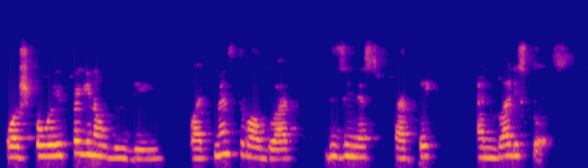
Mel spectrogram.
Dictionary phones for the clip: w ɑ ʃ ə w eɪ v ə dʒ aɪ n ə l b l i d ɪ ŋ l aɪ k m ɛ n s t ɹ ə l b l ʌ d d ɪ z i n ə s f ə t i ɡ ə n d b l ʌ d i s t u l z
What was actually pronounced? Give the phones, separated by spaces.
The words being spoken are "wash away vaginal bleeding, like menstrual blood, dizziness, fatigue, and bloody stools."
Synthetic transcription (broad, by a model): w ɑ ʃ ə w eɪ f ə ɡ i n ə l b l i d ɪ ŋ l aɪ k m ɛ n s t ɹ ə l b l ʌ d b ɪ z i n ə s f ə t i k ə n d b l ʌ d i s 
